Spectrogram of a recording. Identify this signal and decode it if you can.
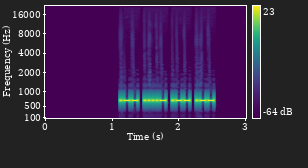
Morse code, heard as a keyed tone, about 40 wpm, 700 Hz. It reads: W4WW
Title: USA Call Signs - 4 Characters - 3x Character Spacing - 40wpm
